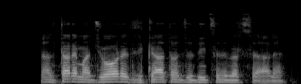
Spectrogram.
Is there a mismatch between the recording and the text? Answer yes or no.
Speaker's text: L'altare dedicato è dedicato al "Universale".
yes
